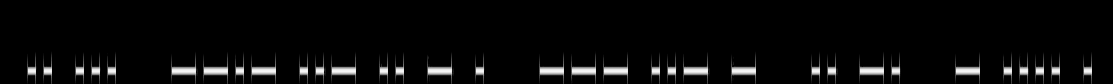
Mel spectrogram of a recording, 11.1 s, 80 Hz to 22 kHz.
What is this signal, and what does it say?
Morse code, heard as a keyed tone, about 15 wpm, 700 Hz. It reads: IS QUITE OUT IN THE
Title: Sentences from Top 700 Words 15wpm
